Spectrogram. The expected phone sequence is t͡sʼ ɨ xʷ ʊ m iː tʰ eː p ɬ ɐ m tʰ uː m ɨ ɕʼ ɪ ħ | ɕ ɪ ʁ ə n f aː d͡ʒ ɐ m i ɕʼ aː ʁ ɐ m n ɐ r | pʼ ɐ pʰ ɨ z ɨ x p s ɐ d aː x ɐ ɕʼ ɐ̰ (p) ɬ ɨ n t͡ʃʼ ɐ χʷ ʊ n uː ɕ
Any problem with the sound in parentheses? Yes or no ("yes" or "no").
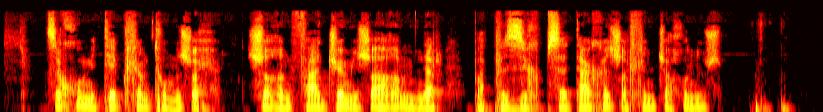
yes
